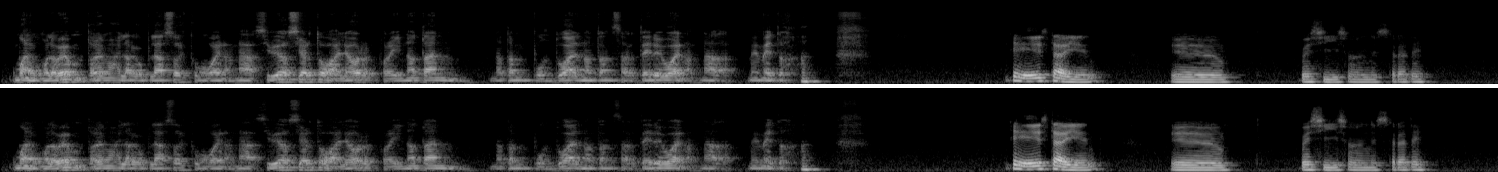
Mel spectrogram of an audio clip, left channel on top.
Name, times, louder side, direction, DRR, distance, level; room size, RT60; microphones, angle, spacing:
voice 1, 0.1-8.6, left 2 dB, 55° left, 0.8 m, -30 dB
voice 2, 10.1-11.0 11.7-12.3 13.0-14.2, right 2 dB, 25° right, 0.5 m, -24 dB
4.2 x 3.0 x 2.6 m
head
